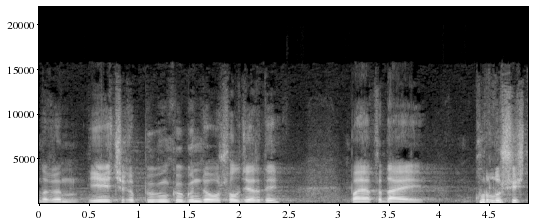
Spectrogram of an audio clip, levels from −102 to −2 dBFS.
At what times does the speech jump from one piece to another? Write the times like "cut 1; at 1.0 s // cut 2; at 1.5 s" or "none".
none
